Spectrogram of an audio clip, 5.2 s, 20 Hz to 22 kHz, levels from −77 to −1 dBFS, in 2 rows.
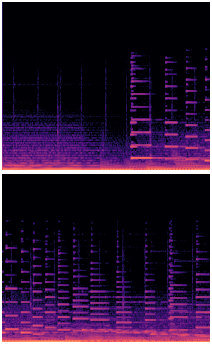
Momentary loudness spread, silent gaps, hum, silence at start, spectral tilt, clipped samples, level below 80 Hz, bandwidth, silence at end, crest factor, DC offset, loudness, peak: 5 LU; none; none; 0 s; -6 dB/octave; under 0.1%; -38 dBFS; 15 kHz; 0 s; 12 dB; under 0.1%; -26 LUFS; -12 dBFS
